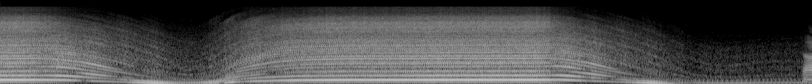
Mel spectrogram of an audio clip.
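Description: A car engine revs hard twice as the accelerator is pressed, pitch sweeping up to a sustained high whine and then dropping back to idle, loud and close with no talk.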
